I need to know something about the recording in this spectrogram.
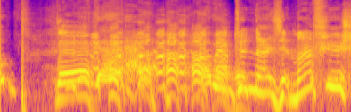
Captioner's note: laughing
